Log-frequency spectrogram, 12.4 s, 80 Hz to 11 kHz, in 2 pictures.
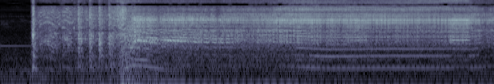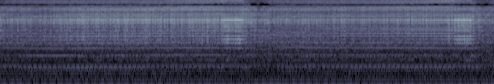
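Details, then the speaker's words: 2007 Cadillac DTS, freshly replaced power steering pump just filled; engine starts and idles with steady high whine rising as wheels turned stop to stop; air in pump, noisy until pump draws fluid in during bleeding. "It's going to be noisy, but it'll only be noisy till the pump gets the fluid in it."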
